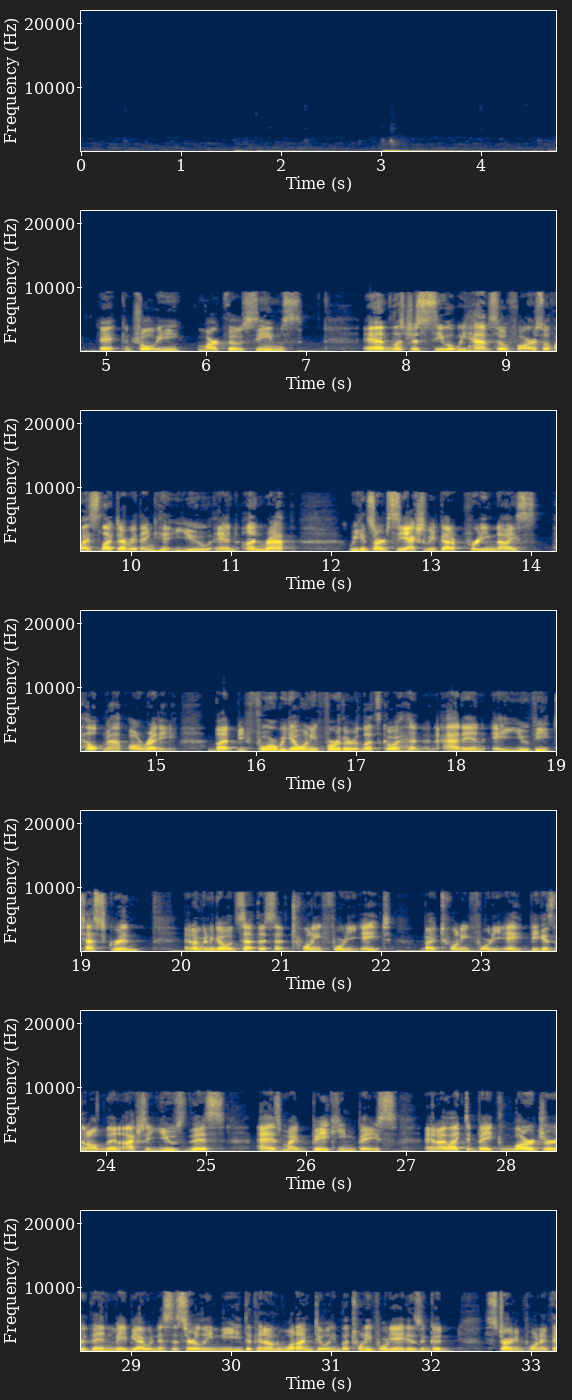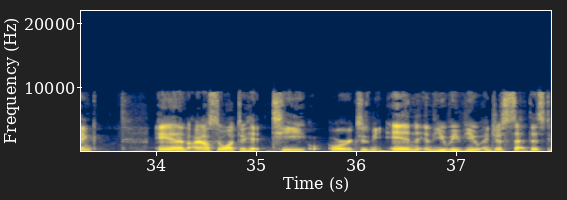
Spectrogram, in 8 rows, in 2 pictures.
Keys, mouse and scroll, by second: 5.0 ctrl+e, 6.2-10.7 middle drag, 6.9 a, 9.4 a, 10.3 u, 10.8 click, 31.0-34.3 middle drag.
